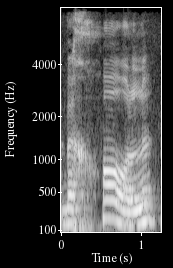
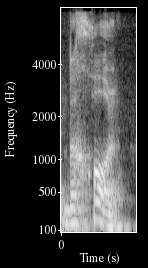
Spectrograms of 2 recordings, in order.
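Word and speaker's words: בְּכָל: V'ahavta et Adonai Elohecha b'chol levavcha. And you say, okay, b'chol. B'chol, that's an example of Kamatz Katan.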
